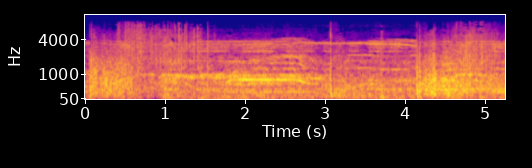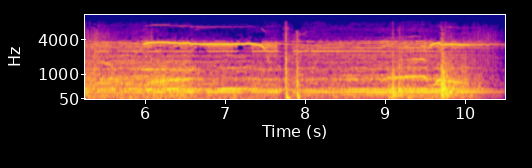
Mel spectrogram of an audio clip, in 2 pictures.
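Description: Thousands of Albanians celebrate the declaration of independence in the streets on Saturday evening, carrying flags of Albania, America, Britain, the EU and NATO: repeated fireworks bangs and crackles over a steady crowd roar, with long car horn blasts sounding again and again for hours.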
